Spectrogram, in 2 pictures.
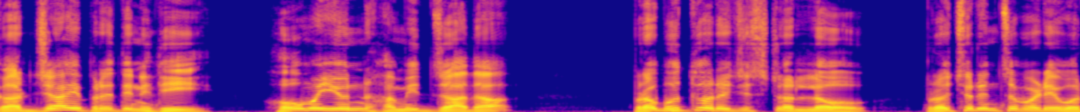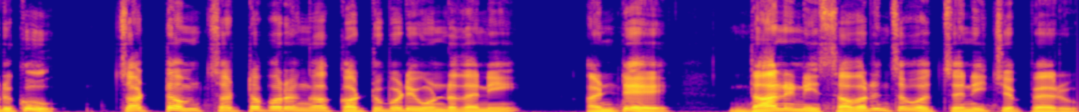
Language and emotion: Telugu, neutral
